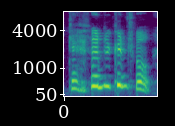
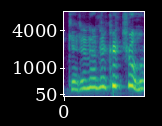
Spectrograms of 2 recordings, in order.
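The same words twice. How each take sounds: First: Giggly and louder; losing it while saying it; laughing. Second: Fighting back giggles; trying to stop laughing. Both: Real, not acted. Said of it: "I can't do it".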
